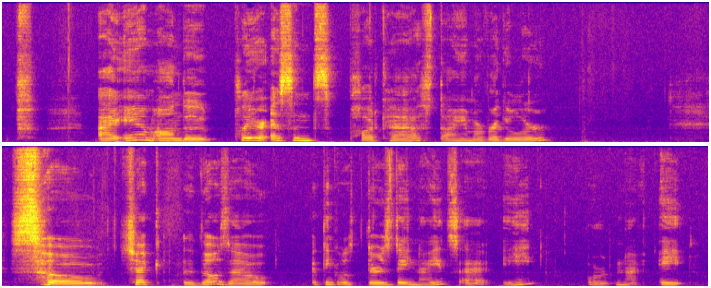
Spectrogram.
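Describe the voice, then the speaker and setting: Mumbling at a very slow pace with long, frequent pauses, a woman speaks in a dark, mellow tone at a fairly high pitch. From Dominican-American, parents from Dominican Republic. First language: bilingual Spanish speaker. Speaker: gaming streamer. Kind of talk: casual live-stream chat. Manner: hesitant, unconfident delivery.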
